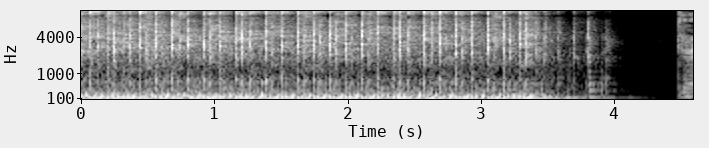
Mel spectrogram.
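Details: Freshly home-built Harley V-twin, just after first fire: very loud, lumpy firing pulses through open loud pipes at steady idle, dipping briefly before catching again; engine runs fine.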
